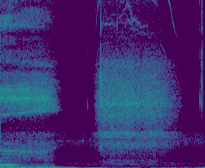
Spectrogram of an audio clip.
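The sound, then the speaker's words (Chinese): A deep exhale during a guided relaxation breathing exercise: one long, breathy puff of air that gives way to a softer, fading hiss. “闭上眼睛，放轻松，深呼吸哦。呼”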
